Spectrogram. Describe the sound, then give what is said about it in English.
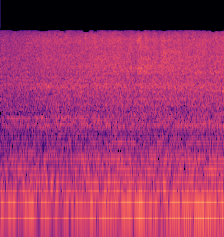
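A car drives past, its engine rumbling steadily, a continuous low droning hum with road noise that holds at an even loudness throughout, with no one speaking. “And let's wait for the car.”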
